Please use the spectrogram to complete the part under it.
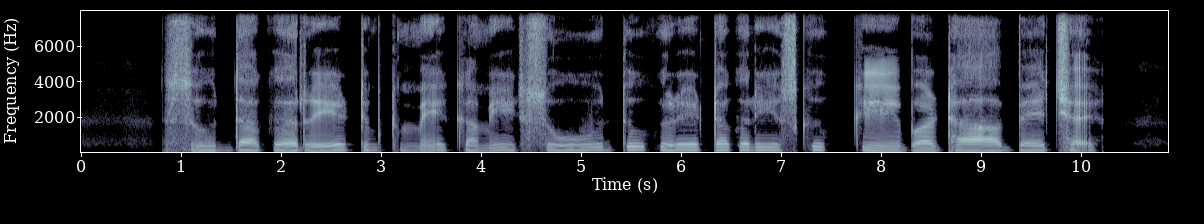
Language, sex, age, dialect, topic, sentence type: Maithili, male, 18-24, Bajjika, banking, statement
